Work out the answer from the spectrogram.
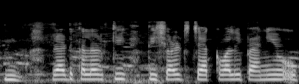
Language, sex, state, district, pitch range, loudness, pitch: Hindi, female, Punjab, Fazilka, 220-230 Hz, -16 LUFS, 225 Hz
